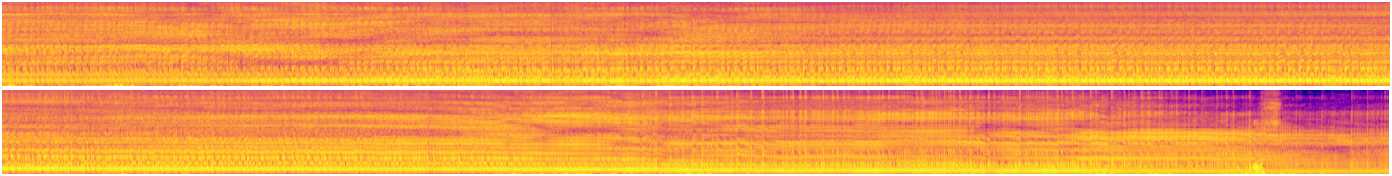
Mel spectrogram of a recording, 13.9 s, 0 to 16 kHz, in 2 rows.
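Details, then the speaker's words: Nitro RC engine on 25% nitro fuel: high steady screaming buzz then sags lower over several seconds as the high-speed needle is turned out; it was running too lean on the top end. "Do you hear that was going fast and I turn the needle out and it slowed down? It's cuz it was too lean."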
